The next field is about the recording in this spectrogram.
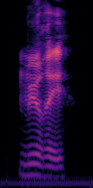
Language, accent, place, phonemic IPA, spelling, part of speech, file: French, France, Lyon, /my.ʁe/, murer, verb, LL-Q150 (fra)-murer.wav
- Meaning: 1. to wall; wall off 2. to wall up 3. to lock up (put into prison)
